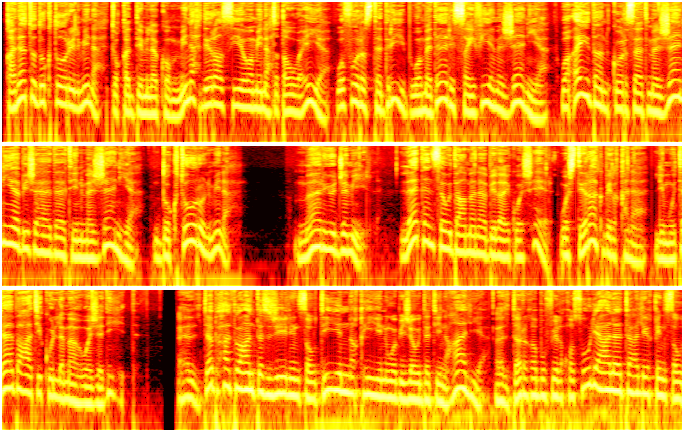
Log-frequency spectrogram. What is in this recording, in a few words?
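Arabic, male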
